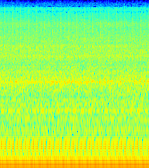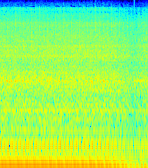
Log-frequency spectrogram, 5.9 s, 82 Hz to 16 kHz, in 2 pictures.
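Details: Duramax diesel in a C10 after installing a used replacement injector: steady idle with an uneven, lumpy beat about three a second, one cylinder not firing; number 3 still dead on cutout test, cause unconfirmed.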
